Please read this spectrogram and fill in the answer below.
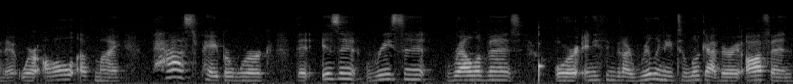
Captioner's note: pop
